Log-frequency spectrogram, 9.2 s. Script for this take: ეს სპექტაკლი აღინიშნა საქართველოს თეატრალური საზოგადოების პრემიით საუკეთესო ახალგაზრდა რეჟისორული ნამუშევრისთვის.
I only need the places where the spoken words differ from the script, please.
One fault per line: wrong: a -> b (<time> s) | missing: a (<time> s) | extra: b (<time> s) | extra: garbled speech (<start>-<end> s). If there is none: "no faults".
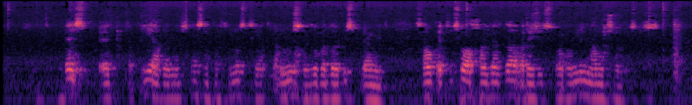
no faults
